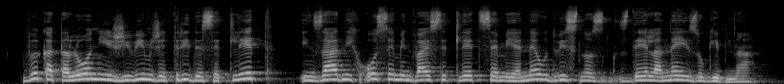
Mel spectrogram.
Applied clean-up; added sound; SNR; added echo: none; none; none; none.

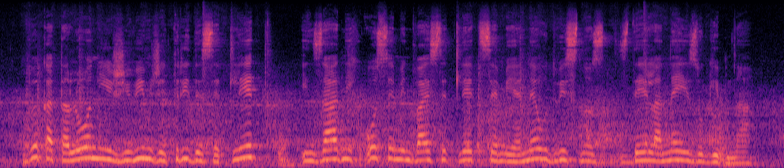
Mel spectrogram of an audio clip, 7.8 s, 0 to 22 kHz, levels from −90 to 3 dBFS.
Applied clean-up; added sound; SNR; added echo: none; Fixed-wing aircraft, airplane + Buzz; 12 dB; none.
